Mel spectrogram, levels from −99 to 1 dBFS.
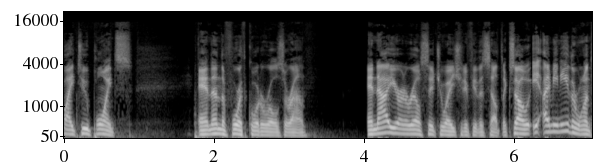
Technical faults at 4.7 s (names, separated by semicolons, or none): none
